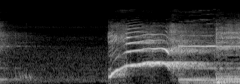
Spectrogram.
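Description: Backing music cuts off and, after about a second of quiet, a high-pitched vocal whoop slides sharply upward and holds briefly. The music comes back in right after.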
